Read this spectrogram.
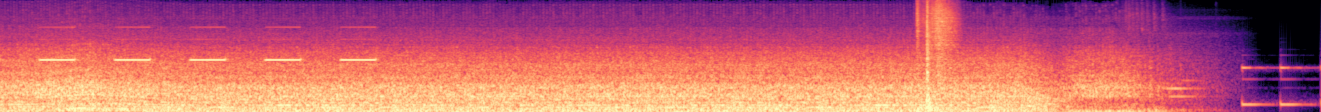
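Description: A truck engine idles with a low, steady rumble, then shuts off.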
